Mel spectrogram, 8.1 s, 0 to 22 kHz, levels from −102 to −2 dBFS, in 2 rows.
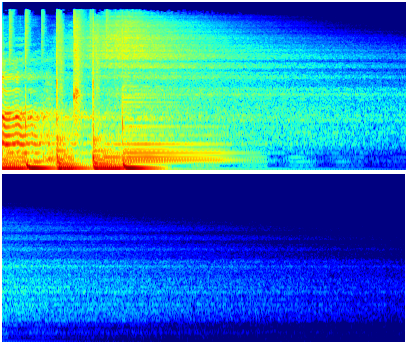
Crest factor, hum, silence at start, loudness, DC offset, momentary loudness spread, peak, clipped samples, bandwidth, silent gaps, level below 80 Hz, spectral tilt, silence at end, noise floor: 18 dB; none; 0 s; -15 LUFS; under 0.1%; 22 LU; 0 dBFS; under 0.1%; 18 kHz; none; -18 dBFS; -5.5 dB/octave; 5.85 s; -77 dBFS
